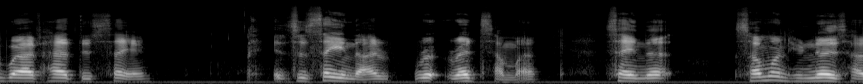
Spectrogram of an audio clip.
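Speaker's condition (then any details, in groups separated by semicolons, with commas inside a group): Cerebral palsy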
